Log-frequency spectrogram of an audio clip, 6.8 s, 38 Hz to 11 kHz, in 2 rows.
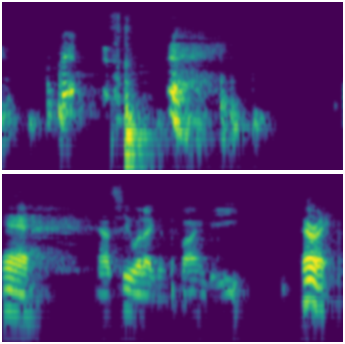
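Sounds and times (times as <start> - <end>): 
speech: 0.6 - 0.8, 4.5 - 6.8
wooden cabin door shutting: 1.1 - 1.5.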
